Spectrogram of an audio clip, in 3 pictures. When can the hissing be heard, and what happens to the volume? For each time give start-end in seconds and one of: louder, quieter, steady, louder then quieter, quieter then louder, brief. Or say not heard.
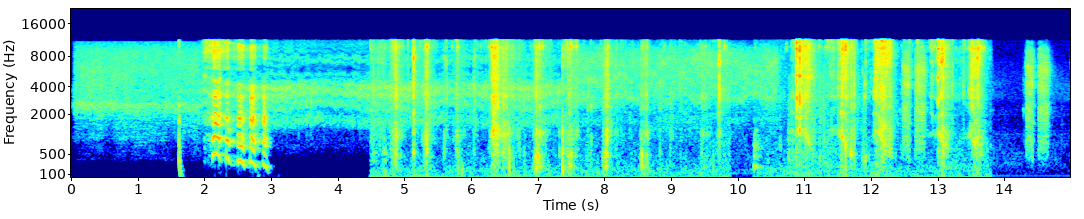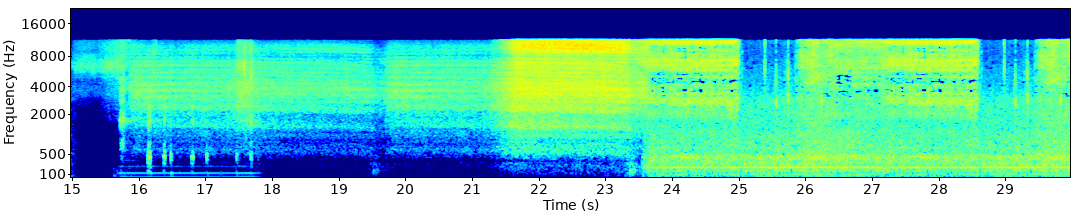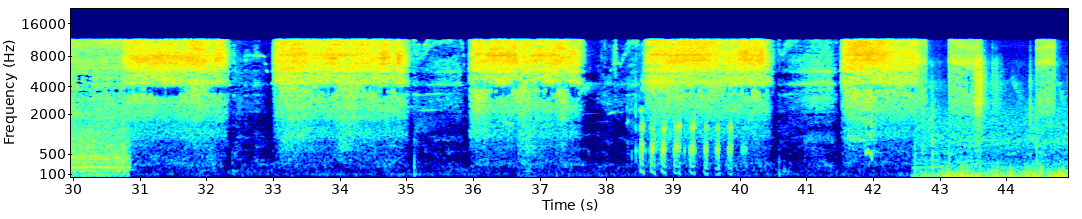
0.0-44.9 louder.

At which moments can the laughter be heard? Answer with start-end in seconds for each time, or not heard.
1.6-3.0, 15.7-17.8, 38.3-40.1.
